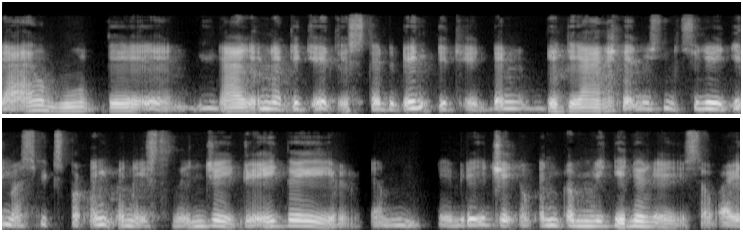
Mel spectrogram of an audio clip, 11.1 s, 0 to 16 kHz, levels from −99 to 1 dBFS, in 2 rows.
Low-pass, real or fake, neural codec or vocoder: 9.9 kHz; fake; autoencoder, 22.05 kHz, a latent of 192 numbers a frame, VITS, trained on one speaker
